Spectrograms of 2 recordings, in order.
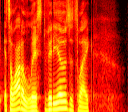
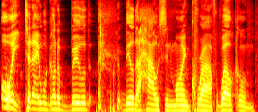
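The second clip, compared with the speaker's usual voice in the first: mock British accent. Mock British YouTuber intro.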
